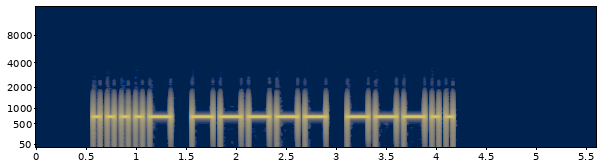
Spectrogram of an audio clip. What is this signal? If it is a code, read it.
Morse code, heard as a keyed tone, about 17 wpm, 700 Hz. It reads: 408
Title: Numbers - 3-Digit 17wpm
